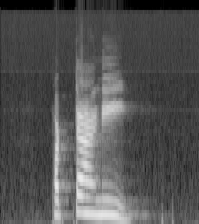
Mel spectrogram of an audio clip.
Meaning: pea
- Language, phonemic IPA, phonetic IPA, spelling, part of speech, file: Tamil, /pɐʈːɑːɳiː/, [pɐʈːäːɳiː], பட்டாணி, noun, Ta-பட்டாணி.ogg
